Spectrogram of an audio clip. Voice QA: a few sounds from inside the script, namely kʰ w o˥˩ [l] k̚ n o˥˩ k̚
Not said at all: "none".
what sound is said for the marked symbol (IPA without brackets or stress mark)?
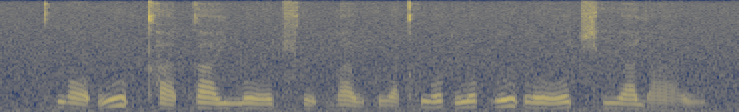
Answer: none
